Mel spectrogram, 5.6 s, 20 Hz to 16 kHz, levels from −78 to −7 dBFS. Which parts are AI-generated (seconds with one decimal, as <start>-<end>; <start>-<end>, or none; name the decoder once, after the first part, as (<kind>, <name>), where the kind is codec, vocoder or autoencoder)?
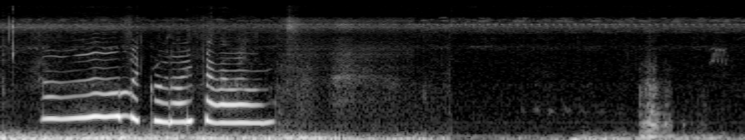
2.1-3.1 (autoencoder, DAC-VAE)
